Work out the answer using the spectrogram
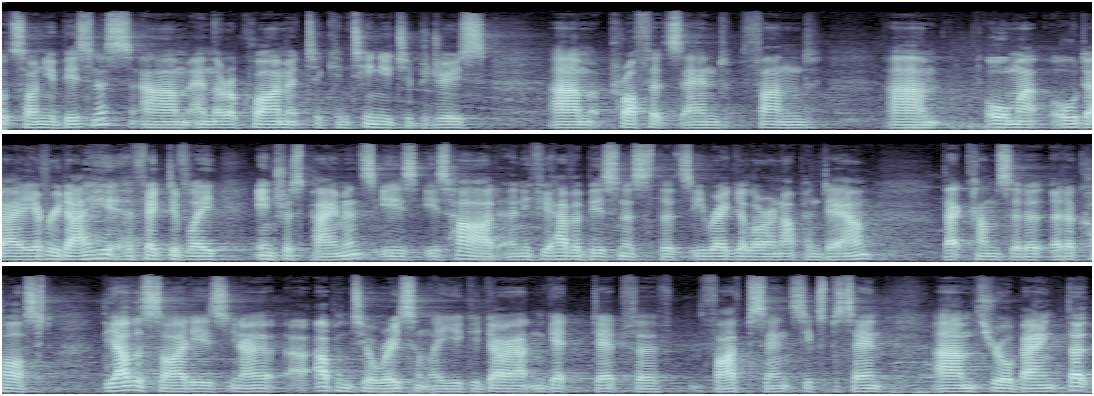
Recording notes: This keynote was recorded at the recent Western Australian Brewing Conference in Perth.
